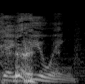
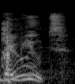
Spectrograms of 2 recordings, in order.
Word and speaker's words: debut: The T is silent, Gary. It's debuting. Really? It's not debuted.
